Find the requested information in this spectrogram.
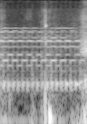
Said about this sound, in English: That phone rings anyway.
